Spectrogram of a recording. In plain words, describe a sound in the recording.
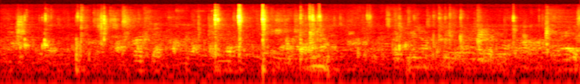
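Dice rattle and tumble across a board.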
